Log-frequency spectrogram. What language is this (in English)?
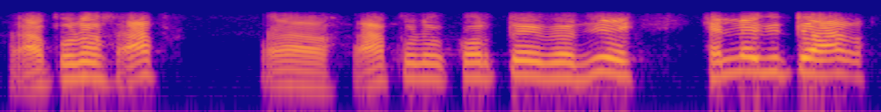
Odia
